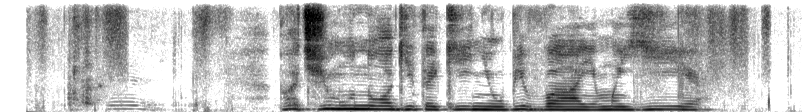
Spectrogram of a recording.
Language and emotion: Russian, angry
